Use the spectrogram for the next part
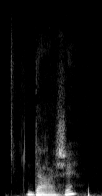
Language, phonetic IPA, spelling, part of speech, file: Russian, [ˈdaʐɨ], даже, adverb, Ru-даже.ogg
- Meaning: even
